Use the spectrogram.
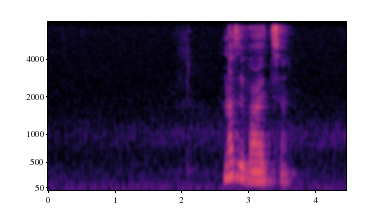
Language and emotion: Russian, sad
